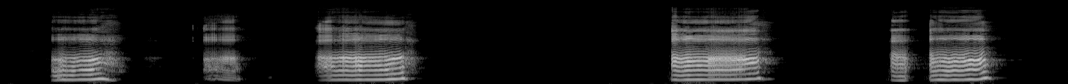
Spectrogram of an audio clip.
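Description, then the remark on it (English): A person vocally imitates a female squirrel's mating chirps: about six short, wavering, nasal voiced bursts in irregular clusters, separated by silent gaps, with no ordinary speech. “I will mimic the chirping noises.”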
